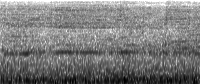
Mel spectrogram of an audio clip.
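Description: Steady road and engine noise inside a moving car's cabin, with music playing underneath.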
